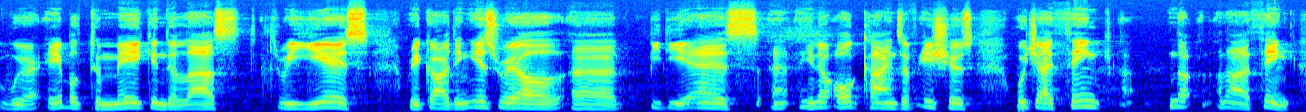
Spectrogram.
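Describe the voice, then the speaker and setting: A man addresses a conference panel in a somewhat high, bright voice. He hesitates a lot, filling gaps with "uh" and "like" and restarting his sentences. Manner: hesitant, many fillers and restarts. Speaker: panelist, member of parliament.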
